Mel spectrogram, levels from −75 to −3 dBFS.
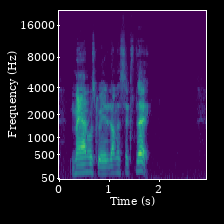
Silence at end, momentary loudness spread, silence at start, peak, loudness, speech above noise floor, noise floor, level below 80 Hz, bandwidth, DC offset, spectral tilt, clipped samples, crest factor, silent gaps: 1.15 s; 12 LU; 0.25 s; -6 dBFS; -27 LUFS; 38 dB; -66 dBFS; -74 dBFS; over 20 kHz; under 0.1%; -2 dB/octave; under 0.1%; 24 dB; none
